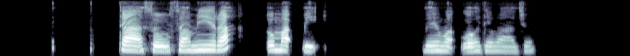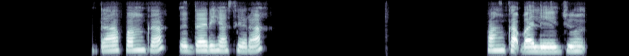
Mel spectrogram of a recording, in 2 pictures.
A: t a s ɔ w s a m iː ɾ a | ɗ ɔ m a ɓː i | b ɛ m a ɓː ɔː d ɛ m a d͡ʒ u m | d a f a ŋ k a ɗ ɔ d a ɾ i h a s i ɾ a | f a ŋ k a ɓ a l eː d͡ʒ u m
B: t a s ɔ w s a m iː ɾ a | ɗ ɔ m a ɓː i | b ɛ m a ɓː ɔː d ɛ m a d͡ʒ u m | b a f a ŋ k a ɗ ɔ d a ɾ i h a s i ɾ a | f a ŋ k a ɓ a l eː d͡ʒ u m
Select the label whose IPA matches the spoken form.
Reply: A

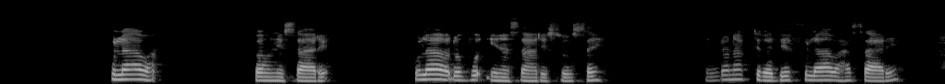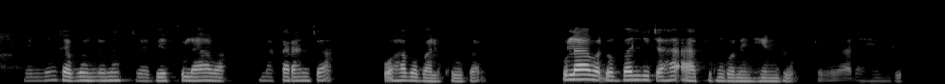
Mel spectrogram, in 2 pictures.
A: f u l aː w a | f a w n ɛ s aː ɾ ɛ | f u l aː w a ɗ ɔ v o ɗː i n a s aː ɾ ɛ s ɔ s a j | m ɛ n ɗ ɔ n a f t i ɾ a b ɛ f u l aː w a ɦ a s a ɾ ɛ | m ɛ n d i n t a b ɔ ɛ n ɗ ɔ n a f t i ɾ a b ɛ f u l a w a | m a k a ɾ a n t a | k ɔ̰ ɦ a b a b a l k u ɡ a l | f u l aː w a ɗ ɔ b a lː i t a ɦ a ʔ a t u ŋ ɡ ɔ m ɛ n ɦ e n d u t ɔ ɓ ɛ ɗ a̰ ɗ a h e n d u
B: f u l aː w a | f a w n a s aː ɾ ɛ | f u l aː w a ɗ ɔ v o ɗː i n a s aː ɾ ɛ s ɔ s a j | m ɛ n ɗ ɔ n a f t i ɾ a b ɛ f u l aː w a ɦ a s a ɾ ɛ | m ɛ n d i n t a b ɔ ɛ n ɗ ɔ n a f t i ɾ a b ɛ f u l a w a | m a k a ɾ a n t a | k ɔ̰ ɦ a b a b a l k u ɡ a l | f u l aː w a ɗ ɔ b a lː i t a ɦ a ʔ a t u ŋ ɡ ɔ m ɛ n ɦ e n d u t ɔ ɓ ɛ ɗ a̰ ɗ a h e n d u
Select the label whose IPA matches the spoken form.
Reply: A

